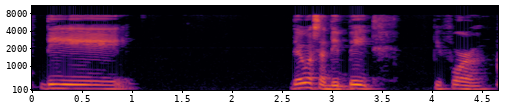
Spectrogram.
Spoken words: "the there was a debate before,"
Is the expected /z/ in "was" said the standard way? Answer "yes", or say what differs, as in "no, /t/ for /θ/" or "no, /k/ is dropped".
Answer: no, /s/ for /z/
